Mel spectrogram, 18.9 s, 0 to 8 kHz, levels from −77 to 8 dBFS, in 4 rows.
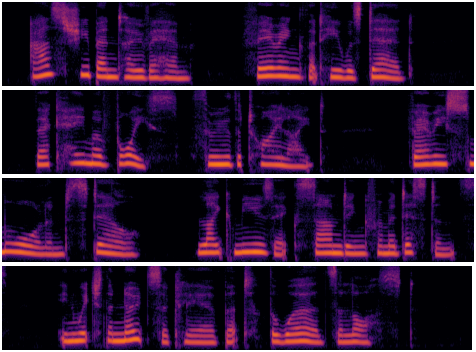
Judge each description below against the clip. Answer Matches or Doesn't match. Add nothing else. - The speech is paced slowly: Matches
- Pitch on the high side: Matches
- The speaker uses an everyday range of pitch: Matches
